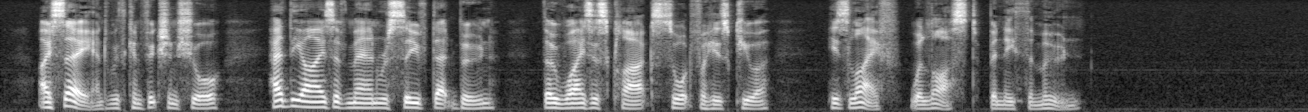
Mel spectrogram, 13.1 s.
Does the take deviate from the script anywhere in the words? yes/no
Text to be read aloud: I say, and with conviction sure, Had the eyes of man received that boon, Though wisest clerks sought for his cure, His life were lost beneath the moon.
no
